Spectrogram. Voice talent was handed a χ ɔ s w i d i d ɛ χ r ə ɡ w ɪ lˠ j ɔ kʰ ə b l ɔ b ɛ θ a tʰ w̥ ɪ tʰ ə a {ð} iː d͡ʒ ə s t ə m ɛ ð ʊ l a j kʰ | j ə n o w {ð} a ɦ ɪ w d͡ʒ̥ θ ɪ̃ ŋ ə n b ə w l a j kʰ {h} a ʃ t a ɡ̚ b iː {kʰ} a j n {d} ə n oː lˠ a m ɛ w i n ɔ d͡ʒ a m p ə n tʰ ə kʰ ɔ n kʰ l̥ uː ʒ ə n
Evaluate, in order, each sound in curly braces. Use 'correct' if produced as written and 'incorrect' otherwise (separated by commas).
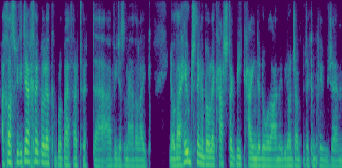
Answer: incorrect, correct, correct, correct, correct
